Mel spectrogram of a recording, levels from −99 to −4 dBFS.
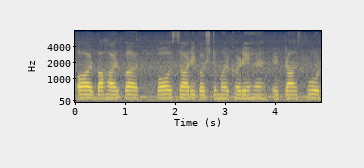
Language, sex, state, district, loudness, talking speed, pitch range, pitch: Hindi, female, Chhattisgarh, Raipur, -15 LUFS, 135 wpm, 160-165 Hz, 160 Hz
